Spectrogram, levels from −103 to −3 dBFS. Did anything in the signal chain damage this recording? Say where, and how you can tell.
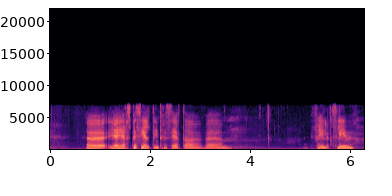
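Yes, at the codec stage: the speech sounds dull throughout, nothing above about 7.1 kHz, with rough fluttering noise, likely Dolby Digital compression at a starved bitrate, perhaps around 40 kbps.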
